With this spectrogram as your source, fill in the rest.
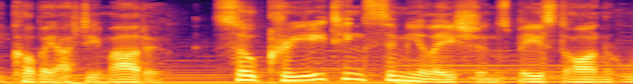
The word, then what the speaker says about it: Kobayashi Maru: Star Trek's Kobayashi Maru, which I am going to say as Kobayashi Maru because that's how Star Trek culture pronounces it, even though in Japanese it should be Kobayashi Maru.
